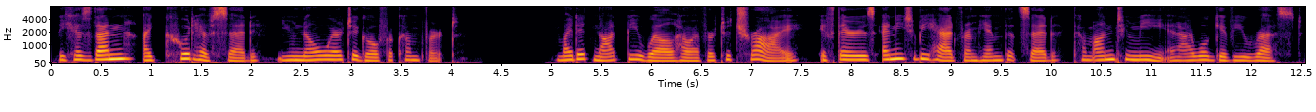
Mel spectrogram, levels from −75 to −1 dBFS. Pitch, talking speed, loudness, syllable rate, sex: 195 Hz, 190 wpm, -19 LUFS, 4.6 syllables/s, female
